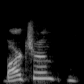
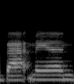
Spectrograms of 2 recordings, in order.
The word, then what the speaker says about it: Bartram: next we have uh how do you pronounce your last name this is it kelly bartram that yep that's perfect oh yeah i'm bad with pronunciation of name so i'm very happy i got that right no i've gotten batman bartman i've gotten everything so that's why um you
